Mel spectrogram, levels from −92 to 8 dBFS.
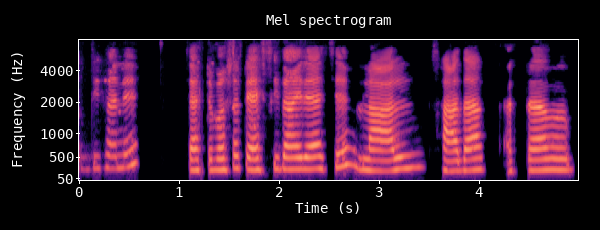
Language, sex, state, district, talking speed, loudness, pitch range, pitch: Bengali, female, West Bengal, Dakshin Dinajpur, 120 wpm, -16 LUFS, 225-265 Hz, 240 Hz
